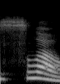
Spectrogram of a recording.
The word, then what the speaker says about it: slow: O is silent, and in slow, where the W is silent.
